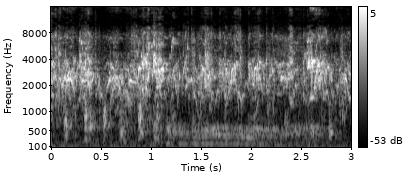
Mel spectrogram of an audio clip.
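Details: Budgerigars at feeding time with fresh fruit give a busy, scratchy chorus of chirps and harsh squawks that rise and fall in loudness.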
